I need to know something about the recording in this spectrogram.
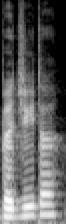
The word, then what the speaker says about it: Vegeta: It's like Vegeta.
